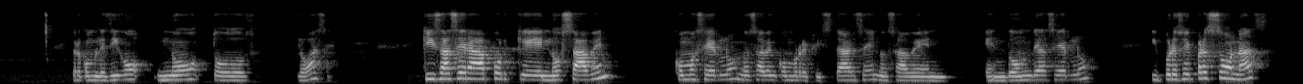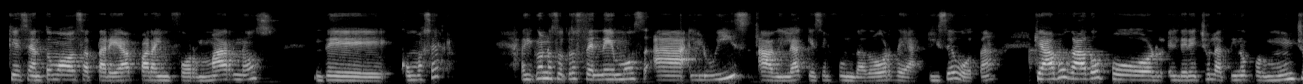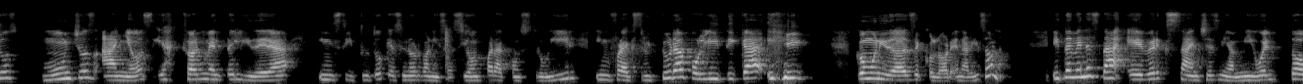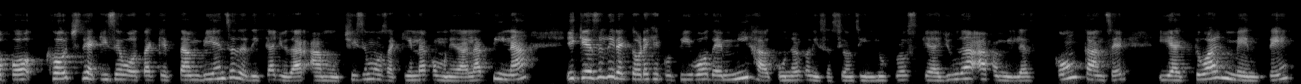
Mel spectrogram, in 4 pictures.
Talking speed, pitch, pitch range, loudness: 150 wpm, 215 Hz, 195-255 Hz, -24 LUFS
